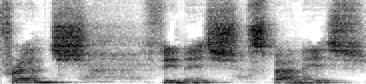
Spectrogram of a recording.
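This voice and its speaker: A woman speaks with a Swedish accent. Her pace is very slow. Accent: non-native English, Swedish. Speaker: knitting podcaster. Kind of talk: casual talk to viewers. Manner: hesitant, many fillers.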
